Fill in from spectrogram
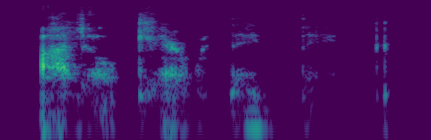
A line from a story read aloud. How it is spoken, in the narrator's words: She whispered in my ear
